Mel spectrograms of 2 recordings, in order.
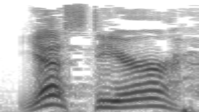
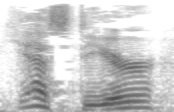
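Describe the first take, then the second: First: Louder, emphatic YES dear with a laugh; pointed yes dear. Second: Soft, understated yes dear; mild yes dear. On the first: Showing the congregation the contrasting tone, pointedly. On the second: Showing the congregation one tone of a reply, softly. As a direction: answer quietly and agreeably. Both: Shown as a demonstration. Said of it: "there's a great difference between".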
